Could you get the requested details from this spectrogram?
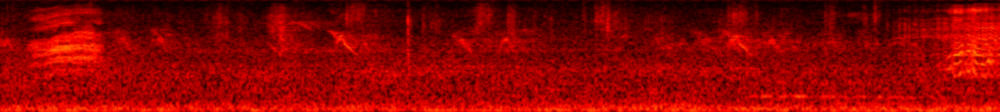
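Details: Red-shouldered macaw in fields and cerrado at Araguari, Minas Gerais, giving two harsh, grating screeches about four seconds apart, with faint thin bird notes and a low rumble in the background.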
